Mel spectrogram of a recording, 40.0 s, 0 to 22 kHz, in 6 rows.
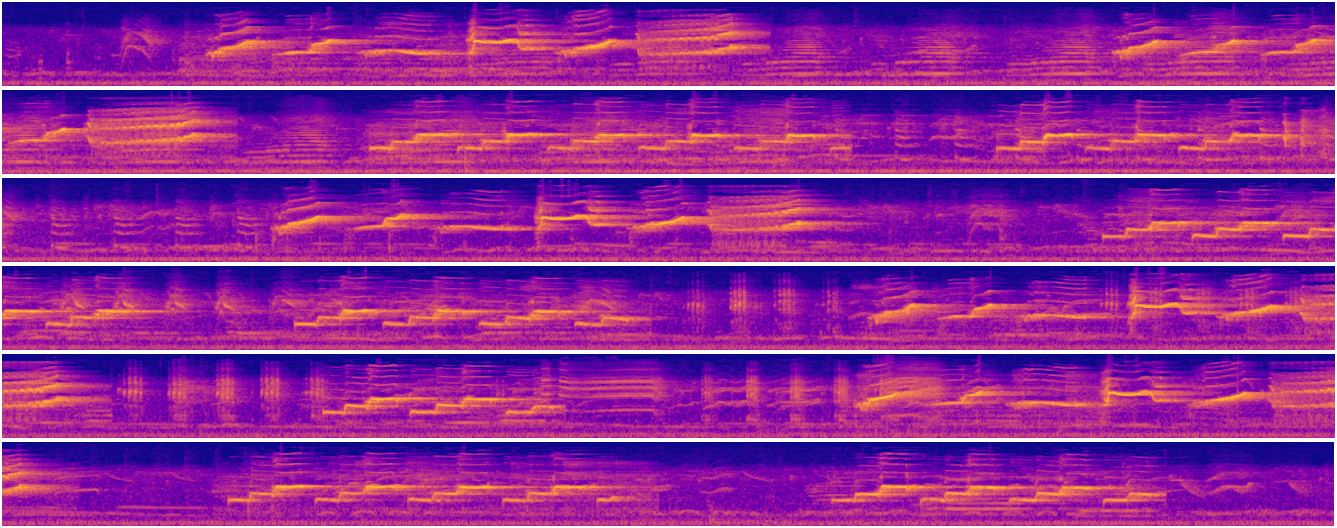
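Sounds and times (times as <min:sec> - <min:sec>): cockatiel chirping and whistling: 0:05.6 - 0:07.8, 0:08.5 - 0:17.5, 0:18.8 - 0:23.3, 0:24.2 - 0:33.8, 0:34.4 - 0:36.6, 0:37.5 - 0:39.2.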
